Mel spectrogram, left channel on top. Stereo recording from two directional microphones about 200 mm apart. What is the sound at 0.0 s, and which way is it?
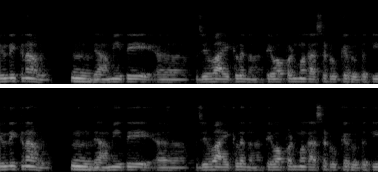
Speech, centre (ahead or behind).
